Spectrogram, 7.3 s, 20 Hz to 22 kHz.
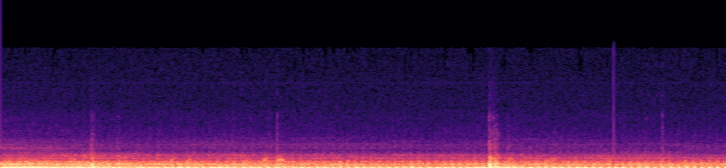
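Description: A 125cc motorcycle engine idling with an even low pulse. A few faint clicks sound over it, the clearest about five seconds in.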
